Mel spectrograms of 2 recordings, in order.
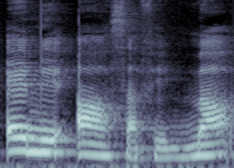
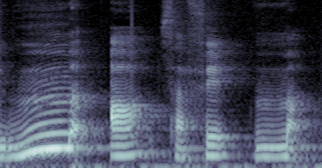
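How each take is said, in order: First: Each letter is said by its spoken name. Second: Each letter is said as its bare sound. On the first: The speaker calls it wrong. "ne dites jamais le nom de la lettre" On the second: The speaker calls it right. "dites toujours le bruit, le son qu'elle fait"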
